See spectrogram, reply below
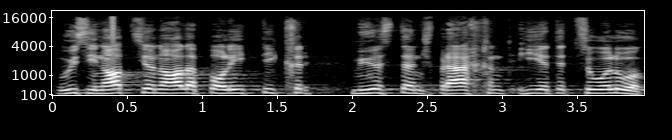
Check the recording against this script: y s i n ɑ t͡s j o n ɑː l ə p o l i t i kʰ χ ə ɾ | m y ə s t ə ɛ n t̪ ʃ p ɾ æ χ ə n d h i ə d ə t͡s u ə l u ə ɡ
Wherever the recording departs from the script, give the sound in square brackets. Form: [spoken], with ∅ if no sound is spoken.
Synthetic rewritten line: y s i n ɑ t͡s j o n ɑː l ə p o l i t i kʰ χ ə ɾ | m y ə s t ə ɛ n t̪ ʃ p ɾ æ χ ə n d h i ə d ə t͡s u ə l u ə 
